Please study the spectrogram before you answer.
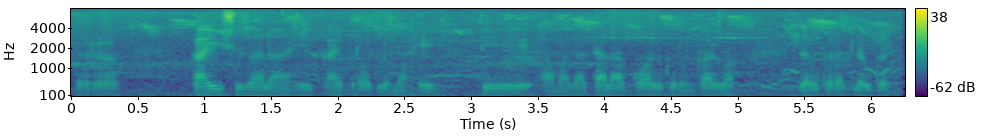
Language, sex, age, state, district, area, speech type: Marathi, male, 18-30, Maharashtra, Thane, rural, spontaneous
